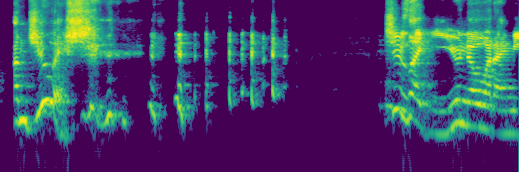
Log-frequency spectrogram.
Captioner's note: laughs loudly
